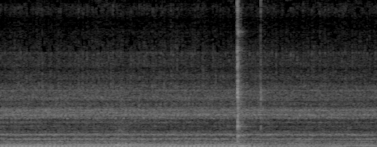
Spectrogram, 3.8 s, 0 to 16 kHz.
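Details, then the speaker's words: Homemade grinding/sanding machine built from an old Soviet bench grinder, 12 mm shaft: even, steady motor hum at constant speed with one brief contact click; runs far quieter than before and smoothly. "шумность давайте послушаем шумность Ну сравнение вообще никакого с тем что было"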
